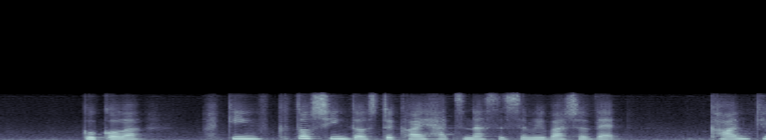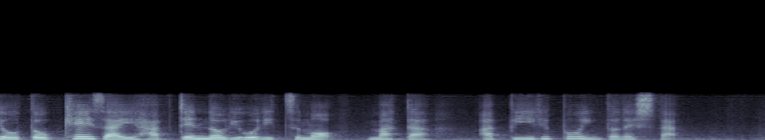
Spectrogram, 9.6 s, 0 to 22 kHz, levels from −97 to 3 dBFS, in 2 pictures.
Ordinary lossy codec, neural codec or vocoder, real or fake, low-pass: none; codec, 16 kHz, 0.2 kbps, FocalCodec; fake; 7.2 kHz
